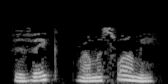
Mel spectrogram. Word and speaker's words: Vivek Ramaswamy: The correct way to say his name is Vivek Ramaswamy.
